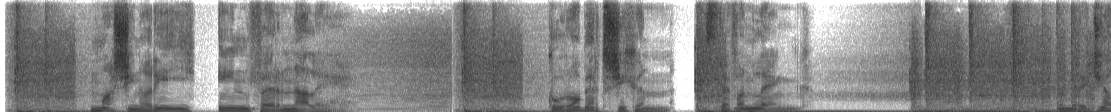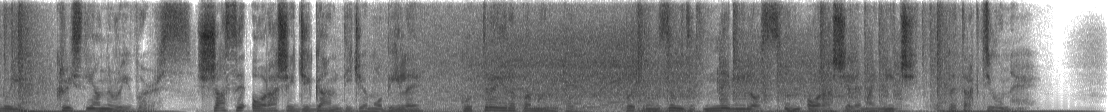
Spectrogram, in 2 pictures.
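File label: Romanian, Promotional; GoLocalise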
